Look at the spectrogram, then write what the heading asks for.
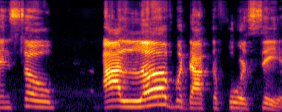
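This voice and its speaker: Raised and projected, a man's bright, sharp voice sits high in pitch and moves at a fairly slow pace. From Louisiana. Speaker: educator, former school principal. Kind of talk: panel discussion.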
